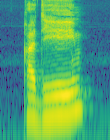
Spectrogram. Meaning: 1. old, ancient 2. eternal without beginning
- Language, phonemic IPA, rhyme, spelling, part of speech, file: Arabic, /qa.diːm/, -iːm, قديم, adjective, Ar-قديم.ogg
